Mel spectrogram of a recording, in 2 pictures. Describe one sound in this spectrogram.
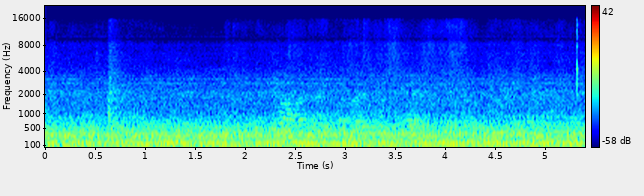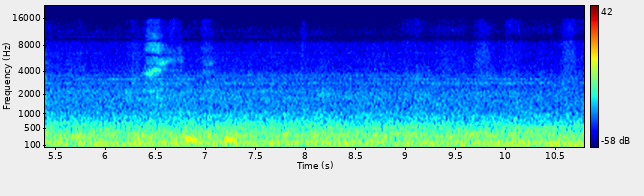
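A low steady hum of ventilation fills the room.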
